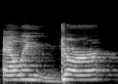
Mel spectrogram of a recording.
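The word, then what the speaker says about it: Ehlinger: my hat off to sam ellinger heart hit that hard g big boy you deserve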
